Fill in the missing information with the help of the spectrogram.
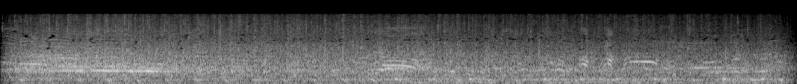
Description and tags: nagoya-baseballregion 18
Nagoya Dome 14.07.2013, baseball match Dragons vs Giants. Recorded with internal mics of a Sony PCM-M10
Soundscape, Crowd, Ambient, Baseball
